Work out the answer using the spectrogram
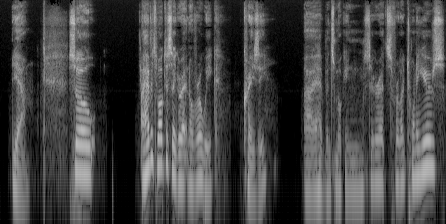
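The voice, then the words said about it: Hoarse, blown-out voice. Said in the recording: “you can already tell probably by listening to me, I lost my voice. Blew my voice out. ... voice gone.”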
